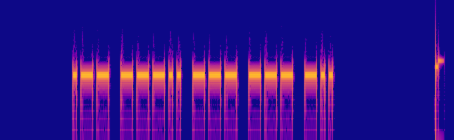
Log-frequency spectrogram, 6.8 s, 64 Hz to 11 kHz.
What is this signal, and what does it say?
Morse code, heard as a keyed tone, about 20 wpm, 700 Hz. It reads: W8OOD
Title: USA Call Signs - 5 Characters - 4x Character Spacing - 20wpm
